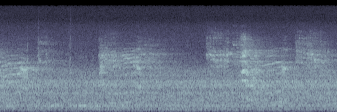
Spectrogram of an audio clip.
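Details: Young fluffy gull chicks on a rooftop, being fed by their mother, give repeated bursts of mewing, slightly rising begging cries every second or two over steady background hiss.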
